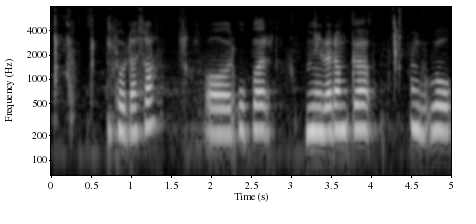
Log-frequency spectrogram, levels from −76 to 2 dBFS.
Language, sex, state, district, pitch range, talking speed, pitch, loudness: Hindi, female, Chhattisgarh, Raipur, 225-240 Hz, 95 wpm, 235 Hz, -21 LUFS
